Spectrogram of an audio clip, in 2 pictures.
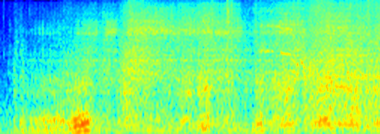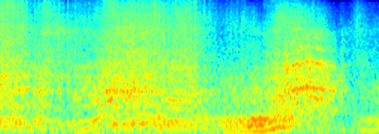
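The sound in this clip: A car engine revs hard and roars as the car speeds away in a cloud of smoke. Its loud, sustained tone surges up and down in pitch repeatedly, with no voices.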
